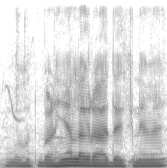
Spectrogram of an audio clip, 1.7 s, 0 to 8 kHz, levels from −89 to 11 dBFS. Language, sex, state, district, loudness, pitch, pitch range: Hindi, male, Bihar, Jahanabad, -28 LUFS, 135 Hz, 130-140 Hz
